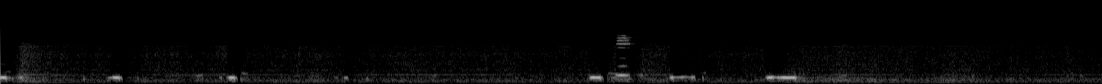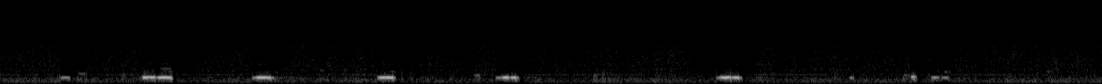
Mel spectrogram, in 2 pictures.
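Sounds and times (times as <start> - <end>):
faint steady hum: 0.0 - 22.0.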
